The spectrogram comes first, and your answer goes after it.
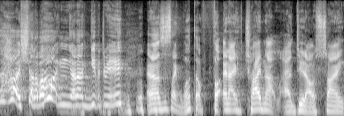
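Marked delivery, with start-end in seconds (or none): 0.0-2.0 very high, strained, weird, drawn-out voice. Retelling a man whose voice got really high, doing his high weird voice. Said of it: "His voice got really high".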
